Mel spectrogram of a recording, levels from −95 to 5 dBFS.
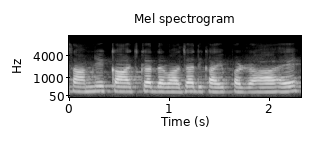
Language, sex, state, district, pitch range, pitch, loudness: Hindi, female, Bihar, Muzaffarpur, 210-225 Hz, 220 Hz, -17 LUFS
